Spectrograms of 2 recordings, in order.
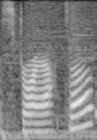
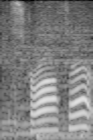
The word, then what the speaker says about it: striata: This is my Poecilotheria striata, or strata. Some people pronounce it differently.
